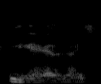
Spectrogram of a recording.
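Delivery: softly whispered, leaning into the mic; real whisper. Real, not acted. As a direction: hush it like sharing a secret. Testing the fidget spinner noise.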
